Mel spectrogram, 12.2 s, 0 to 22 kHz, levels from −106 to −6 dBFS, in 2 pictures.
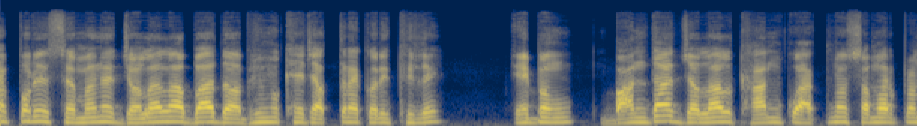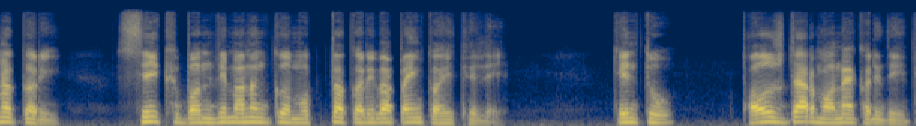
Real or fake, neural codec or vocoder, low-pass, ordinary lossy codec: fake; codec, 32 kHz, 1.9 kbps, SNAC; 14.4 kHz; Opus, 64 kbps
